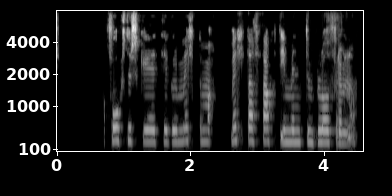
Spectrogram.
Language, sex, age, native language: Icelandic, female, 20-29, Icelandic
